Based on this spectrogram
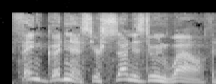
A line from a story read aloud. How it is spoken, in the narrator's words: the doctor happily informed the father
